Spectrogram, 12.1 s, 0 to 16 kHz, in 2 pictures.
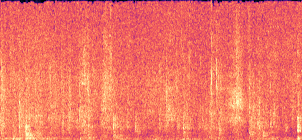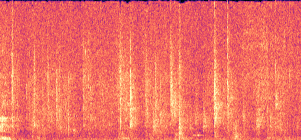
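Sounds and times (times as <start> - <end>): footsteps in a church: 0.0 - 12.0.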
